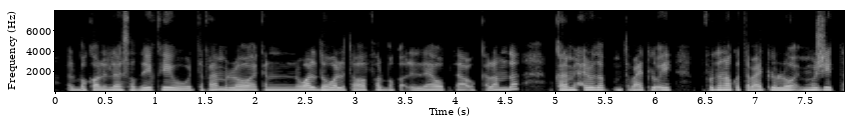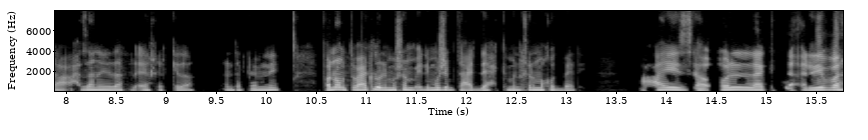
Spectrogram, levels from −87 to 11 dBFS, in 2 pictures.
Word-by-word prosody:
"البقاء 160 +1 -2
لله 165 0 -1
يا - - +1
صديقي." 175 +5 0
وأنت 150 -3 -2
فاهم 190 +5 -2
اللي 175 -2 0
هو 180 -1 +1
كان 165 -1 -3
والده 180 -1 +2
هو 185 +2 +3
اللي 175 - 0
توفى 170 +5 -4
البقاء 150 -3 -8
لله 165 +3 -3
وبتاع 180 +2 -5
والكلام 165 +3 -6
ده 235 +2 -3 0.3
والكلام 165 +3 0
الحلو 190 +1 +1
ده، 195 - +2
قُمت 165 -1 -10
باعت 170 +4 -4
له 190 - -1
إيه، 185 -1 +1 0.2
المفروض 180 0 -6
إن 185 - +4
أنا 190 - +4
كنت 180 -4 -5
باعت 170 +4 -1
له - - +4
اللي 165 - +3
هو 180 - +1
الemoji 175 +2 0
بتاع 165 -4 -4
أحزنني 165 -1 0
ده 165 - 0
في 165 - -14
الآخر 155 -2 -6
كده، 145 0 -6 0.3
أنت 145 -3 -5
فاهمني، 155 +6 -1 0.4
فأنا 165 +7 +5
قُمت 195 -3 0
باعت 180 +4 +5
له 205 - +8
الاموشن 180 +1 +2
الemoji 185 +4 +3
بتاع 160 -5 -2
الضحك 145 +1 -2
من 140 - +1
غير 175 +3 0
ما 170 - +3
آخد 170 -6 -3
بالي، 125 0 -5 0.8
عايز 180 -3 +4
أقول 185 +6 +4
لك 180 -2 +6 0.3
تقريبًا 185 +3 +6
170 Hz, 225 wpm, -22 LUFS, 160-185 Hz, 0.8 s, له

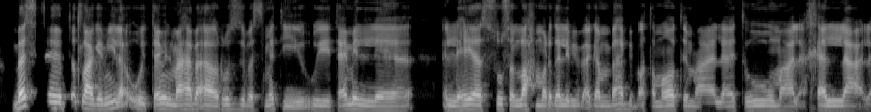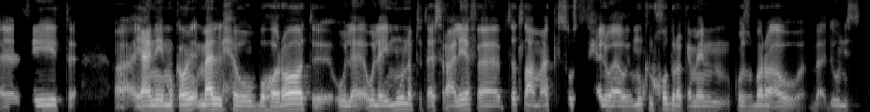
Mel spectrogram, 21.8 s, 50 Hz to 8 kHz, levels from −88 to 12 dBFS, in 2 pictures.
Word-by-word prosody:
بس 295 - +7 0.2
آآ، 165 -1 +5
بتطلع 155 -1 +3
جميلة، 140 +4 0
ويتعمل 145 +1 0
معاها 125 +1 +3
بقى 130 -3 +2
رز 135 +1 -7
بسمتي، 115 - -6
ويتعمل 120 - -3
آآ، 115 0 -3 0.4
اللي 120 -2 -2
هي 130 0 +3
الSauce 140 +2 -4
الأحمر 125 -1 0
ده 125 - 0
اللي 125 0 0
بيبقى 125 0 -5
جنبها، 115 +3 -3
بيبقى 135 -2 -7
طماطم 115 0 -3
على 105 0 -4
توم 120 +1 -5
على 115 0 -4
خل 120 0 -1
على 120 -2 -3 0.3
زيت، 130 0 -1 0.6
آآ، - - -4
يعني 125 +1 +6
مكونا 130 +2 +4
ملح 135 0 +5
وبهارات 120 +4 +6 0.3
ول 120 - -3
وليمونة 125 +3 -1
بتتعصر 115 -3 -7
عليها، 130 +4 +2
فبتطلع 125 0 -2
معاك 120 -1 -6
Sauce - - -11 0.2
حلو 125 0 0
أوي، 115 -1 0
ممكن 140 +3 -8
خضرة 135 -4 -2
كمان، 120 0 -5 0.4
كزبرة 120 +1 -3
أو 110 +1 -6
بقدونس. 120 -1 -14
125 Hz, 130 wpm, -24 LUFS, 120-135 Hz, 0.6 s, بس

